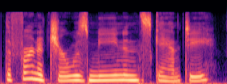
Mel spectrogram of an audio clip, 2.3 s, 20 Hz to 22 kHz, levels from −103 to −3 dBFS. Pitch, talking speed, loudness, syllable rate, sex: 220 Hz, 160 wpm, -15 LUFS, 4.8 syllables/s, female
